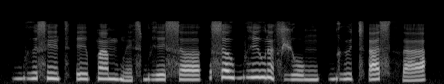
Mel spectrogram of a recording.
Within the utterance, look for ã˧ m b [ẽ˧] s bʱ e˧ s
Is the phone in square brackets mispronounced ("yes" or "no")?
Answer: yes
